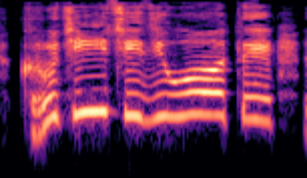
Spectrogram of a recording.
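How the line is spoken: Director yelling. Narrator (Russian): заорал режиссер

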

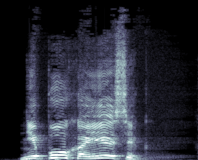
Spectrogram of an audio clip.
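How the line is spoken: Shouted after someone. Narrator (Russian): крикнул вдогонку шноговняк

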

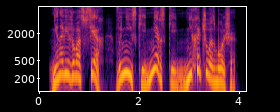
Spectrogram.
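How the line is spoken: Receding yell. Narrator (Russian): орал Май, уже удаляясь в свою комнату

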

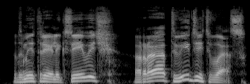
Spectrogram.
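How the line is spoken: Cheerful, brisk. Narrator (Russian): бодрым голосом возвестил Рогожин

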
